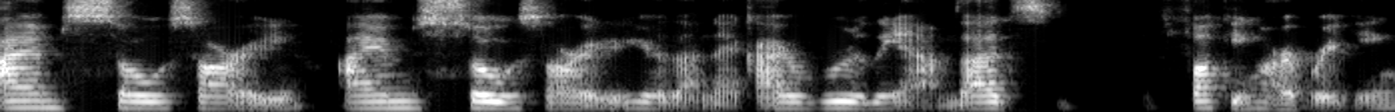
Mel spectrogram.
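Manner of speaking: fighting tears, on the edge of crying. Responding to someone who lost a child, speaking while holding back tears. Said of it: "I'm trying not to cry right now".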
